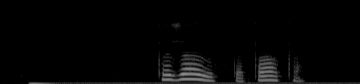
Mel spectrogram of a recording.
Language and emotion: Russian, sad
